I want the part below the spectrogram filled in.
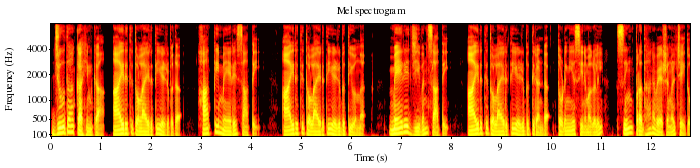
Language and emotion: Malayalam, neutral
